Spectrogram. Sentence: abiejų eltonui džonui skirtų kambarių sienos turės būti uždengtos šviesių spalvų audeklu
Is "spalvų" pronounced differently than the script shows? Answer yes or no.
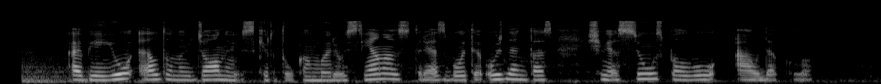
no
